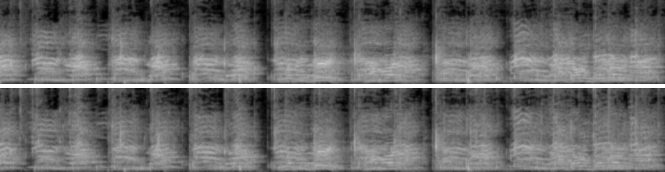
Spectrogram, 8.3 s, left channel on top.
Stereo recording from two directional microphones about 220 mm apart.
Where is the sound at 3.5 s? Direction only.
50° right (ahead or behind).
